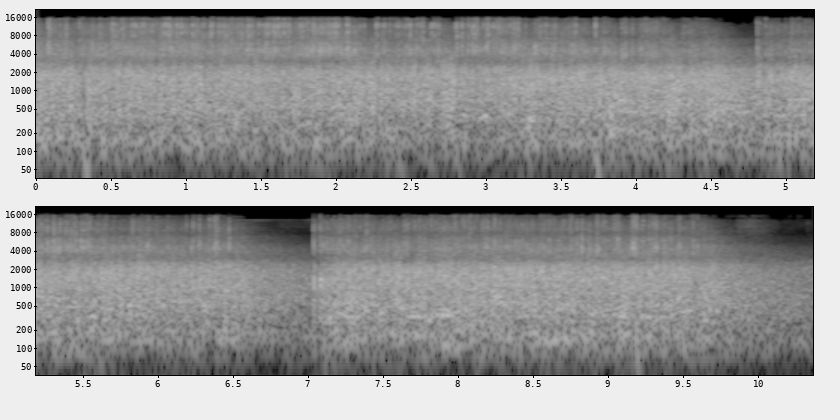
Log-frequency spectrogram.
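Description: Strings of firecrackers going off in a dense, continuous crackle, dipping briefly about five seconds in and breaking off for a moment near seven seconds before starting again.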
